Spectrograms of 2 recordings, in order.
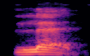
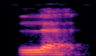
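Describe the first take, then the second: No difference in how they are said.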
